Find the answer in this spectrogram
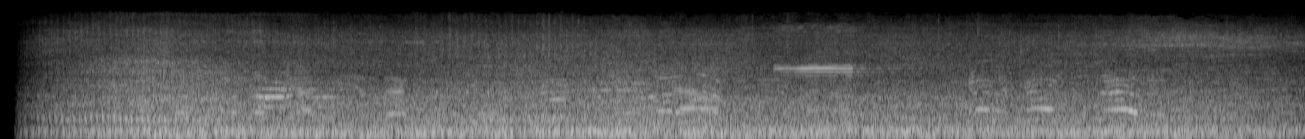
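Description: City street ambience: road traffic running steadily, with voices of passers-by mixed in and a brief high tone about four seconds in.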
